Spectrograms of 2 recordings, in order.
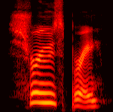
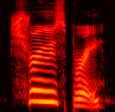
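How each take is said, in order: The two takes are said the same way.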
